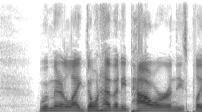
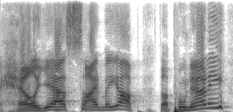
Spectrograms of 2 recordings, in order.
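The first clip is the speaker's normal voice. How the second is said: mock eager yell; 8 semitones higher, 8 dB louder than usual. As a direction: shoot up much higher and louder, hammed-up eager cheering. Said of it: "are all like".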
